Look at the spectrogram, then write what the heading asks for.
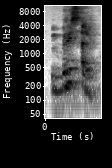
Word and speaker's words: bristle: BRISTLE, टी क्या हो गया? टी हो गया साइलेंट, एस के बाद टी आया तो टी साइलेंट हो गया, क्या हो गया? ब्रिसल, यानी कि BRISLE, ब्रिसल।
